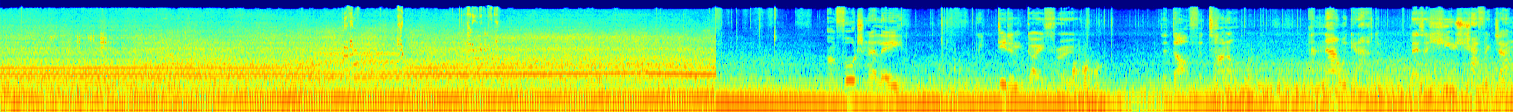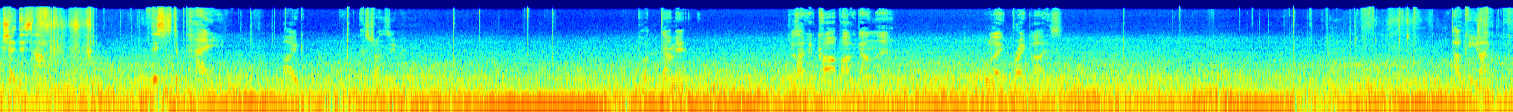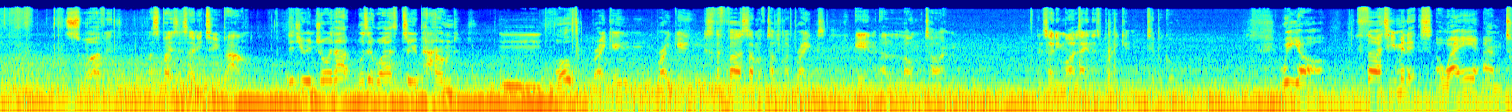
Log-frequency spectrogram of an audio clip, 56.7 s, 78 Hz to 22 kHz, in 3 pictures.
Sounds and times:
Car: 0.0s - 56.7s.

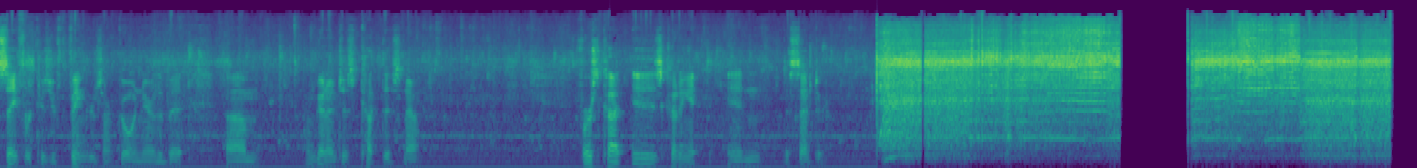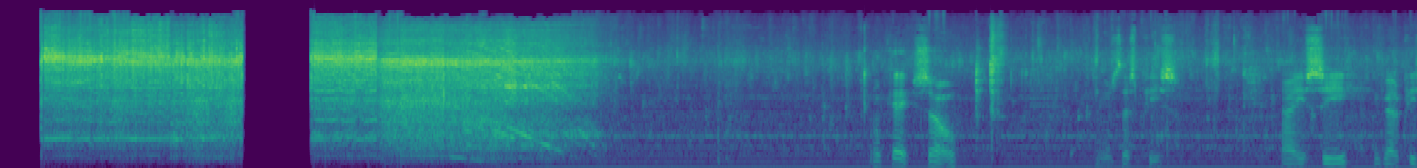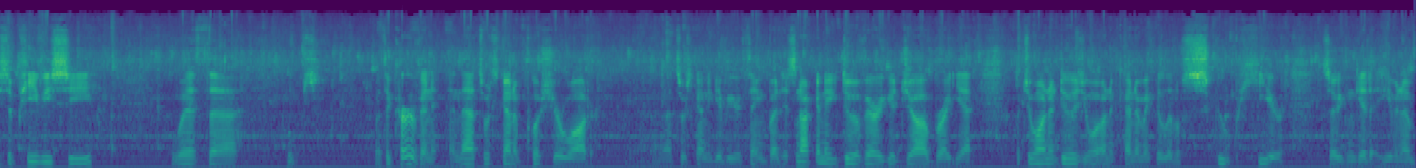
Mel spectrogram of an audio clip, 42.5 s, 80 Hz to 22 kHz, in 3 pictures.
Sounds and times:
Power tool: 8.8s - 11.2s, 11.9s - 14.0s, 14.6s - 16.7s, 17.3s - 20.4s.

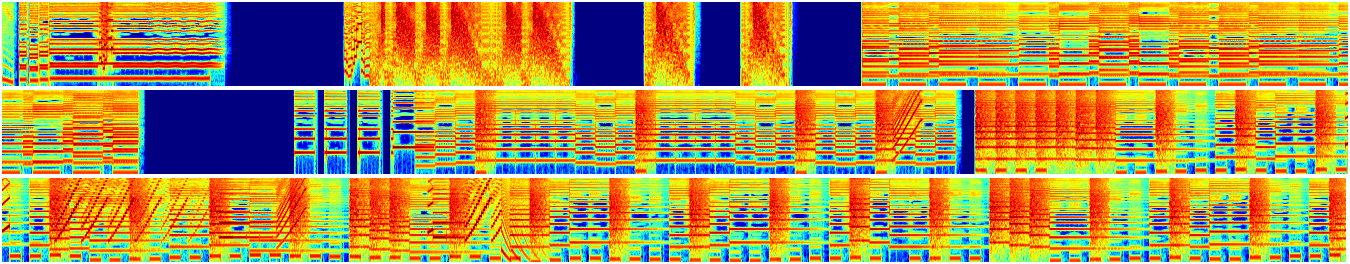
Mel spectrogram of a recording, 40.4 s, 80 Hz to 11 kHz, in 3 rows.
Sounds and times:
Music: 0.0s - 2.3s, 8.6s - 14.9s, 16.4s - 40.3s.

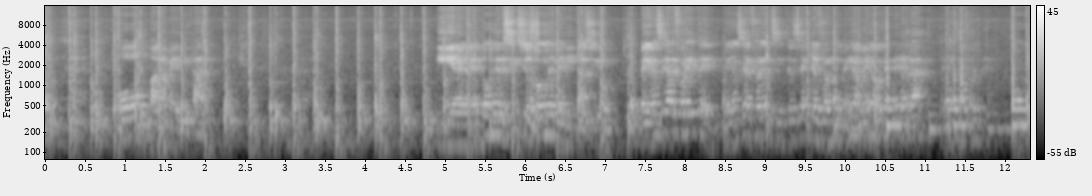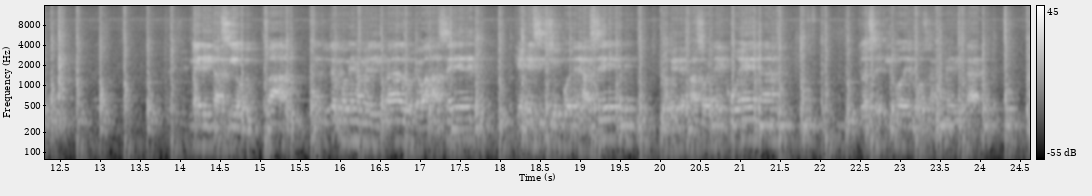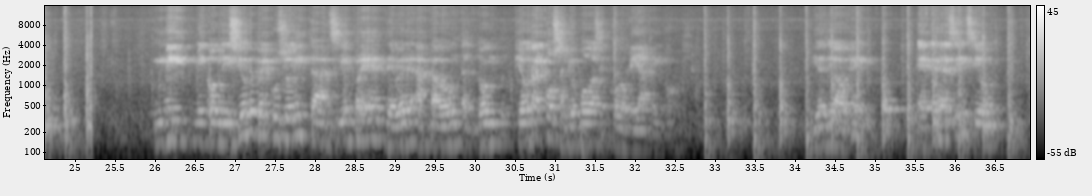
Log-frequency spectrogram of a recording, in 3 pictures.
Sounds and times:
Percussion: 0.0s - 25.3s, 32.7s - 36.9s
Speech: 0.3s - 2.1s, 4.9s - 11.8s, 13.9s - 21.6s, 22.5s - 24.2s, 26.0s - 32.6s, 34.2s - 36.6s.

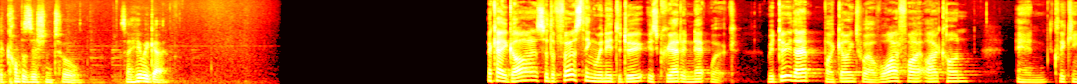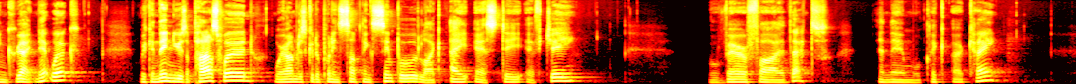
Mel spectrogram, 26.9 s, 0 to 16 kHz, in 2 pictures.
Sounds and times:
Speech: 0.0s - 2.2s, 6.1s - 14.5s, 15.2s - 20.9s, 22.3s - 26.0s.

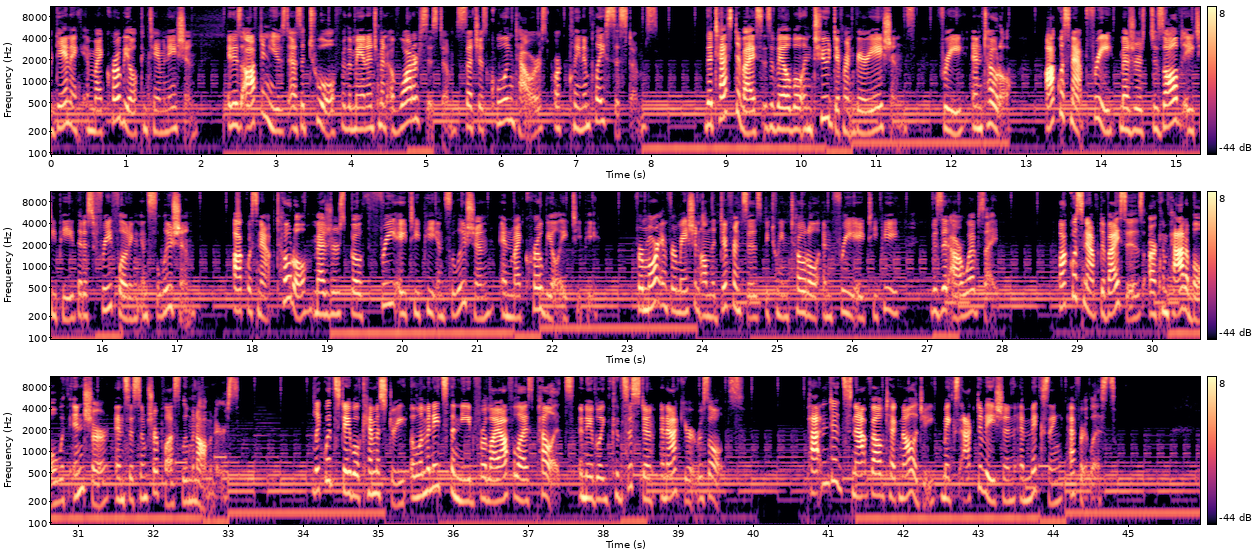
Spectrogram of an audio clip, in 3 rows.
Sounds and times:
Speech: 0.0s - 8.0s, 8.8s - 17.2s, 17.8s - 22.6s, 23.2s - 28.0s, 28.8s - 33.1s, 34.2s - 39.9s, 40.8s - 44.8s
Music: 0.0s - 45.9s.

